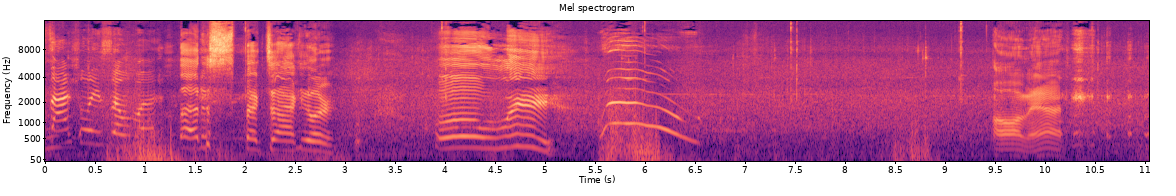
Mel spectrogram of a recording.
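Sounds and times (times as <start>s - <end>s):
wind rumble on microphone: 0.5s - 1.9s, 5.5s - 6.5s, 8.4s - 9.0s
person shouting woo: 5.5s - 6.6s.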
